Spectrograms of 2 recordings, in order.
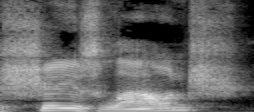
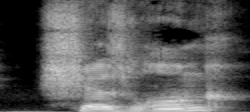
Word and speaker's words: chaise longue: Early recliners were modeled after the chaise lounge, and I'm using the American pronunciation. Say it with the French. French chaise longue.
